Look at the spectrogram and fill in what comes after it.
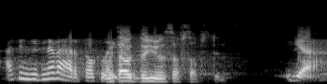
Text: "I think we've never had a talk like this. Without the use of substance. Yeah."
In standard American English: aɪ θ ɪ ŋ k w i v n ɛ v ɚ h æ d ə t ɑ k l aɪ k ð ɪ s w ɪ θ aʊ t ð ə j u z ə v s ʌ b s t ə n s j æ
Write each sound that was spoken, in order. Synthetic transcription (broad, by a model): aɪ θ ɪ ŋ k w i v n ɛ v ɚ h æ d ə t ɑ k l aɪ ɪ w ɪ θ aʊ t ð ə j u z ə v s ʌ b s t ə n s j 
